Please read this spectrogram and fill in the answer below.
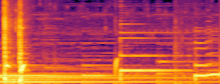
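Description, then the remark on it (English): A few small teardrops plop one at a time onto the surface of a still pond, irregularly spaced and fairly soft, over a faint steady hum in the background. “I, and you can see a few teardrops that hit uh, the surface of the pond as it.”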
